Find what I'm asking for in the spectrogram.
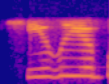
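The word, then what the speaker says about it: hellebore: So before Christmas, I bought a Lenten rose, a heliobore. Yeah. Is that how you say it? – Yes.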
